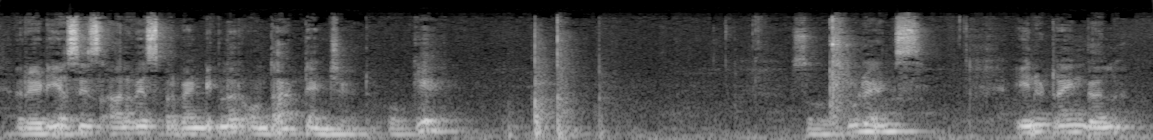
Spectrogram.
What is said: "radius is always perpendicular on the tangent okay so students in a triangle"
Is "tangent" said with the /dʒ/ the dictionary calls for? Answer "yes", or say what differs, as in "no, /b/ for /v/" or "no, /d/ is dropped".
no, /ʃ/ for /dʒ/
